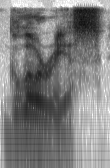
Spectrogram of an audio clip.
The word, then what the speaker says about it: glorious: It's that L. The L is the tricky part, okay? Because you have to use your tongue a little bit more to pronounce that L.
